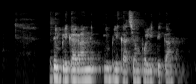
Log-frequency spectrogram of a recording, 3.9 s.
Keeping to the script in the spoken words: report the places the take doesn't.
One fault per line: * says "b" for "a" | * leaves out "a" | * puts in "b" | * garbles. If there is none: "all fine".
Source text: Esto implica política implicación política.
* says "gran" for "política"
